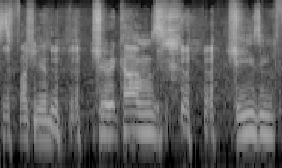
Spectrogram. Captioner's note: laughter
